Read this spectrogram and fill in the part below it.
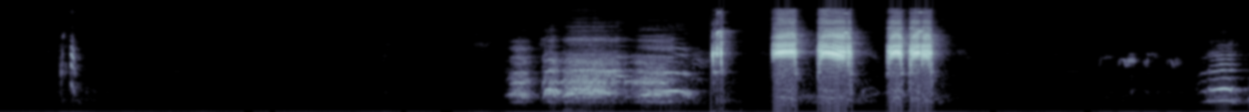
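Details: Black francolin (Francolinus francolinus) calling: a loud, harsh, grating phrase of about five rasping notes in quick succession, preceded by a softer buzzy chatter; otherwise quiet.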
